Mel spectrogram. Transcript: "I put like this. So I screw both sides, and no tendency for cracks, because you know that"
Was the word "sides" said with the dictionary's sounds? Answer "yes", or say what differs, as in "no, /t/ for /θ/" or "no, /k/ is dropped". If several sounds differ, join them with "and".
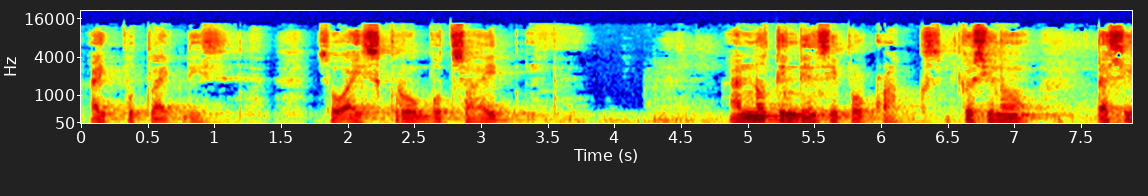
no, /z/ is dropped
